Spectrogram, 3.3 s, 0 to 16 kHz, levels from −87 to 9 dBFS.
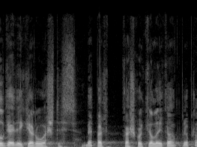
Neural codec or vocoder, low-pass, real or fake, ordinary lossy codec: none; 14.4 kHz; real; AAC, 64 kbps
